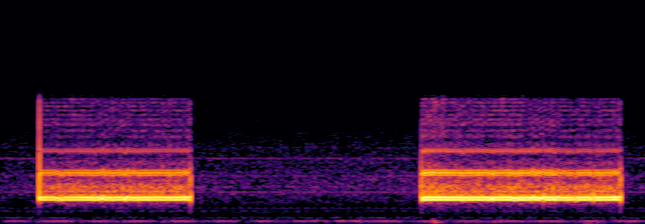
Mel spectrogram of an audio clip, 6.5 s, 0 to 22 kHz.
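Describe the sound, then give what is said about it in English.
Two long, steady electronic phone tones, each lasting about a second and a half, separated by a couple of seconds of quiet, with no voices. “Phone call on January 3rd, 8:47 p.m.”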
